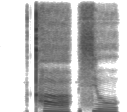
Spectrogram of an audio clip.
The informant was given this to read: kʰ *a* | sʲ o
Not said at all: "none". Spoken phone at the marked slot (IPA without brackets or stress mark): a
